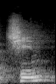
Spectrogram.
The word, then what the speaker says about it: Qin: the state of Qin I think it's pronounced chin in English it's spelled Qi n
